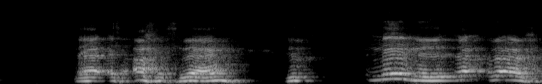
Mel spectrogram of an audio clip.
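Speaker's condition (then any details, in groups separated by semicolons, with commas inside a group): Dystonia; affects hands and speech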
